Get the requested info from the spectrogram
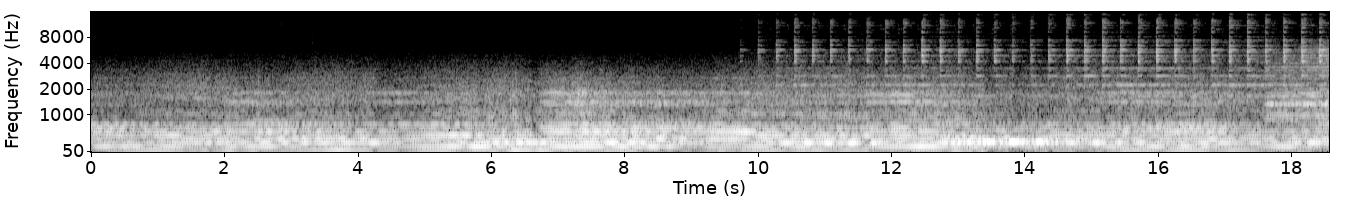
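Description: Live band music: a slow, droning intro of long held, slowly swelling chord tones. About ten seconds in, a fast, even high ticking rhythm joins.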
